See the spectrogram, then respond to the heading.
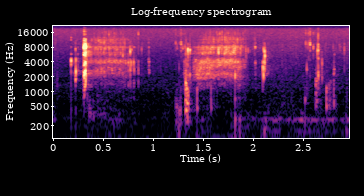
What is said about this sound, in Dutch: Ik nam even een slokje drinken.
